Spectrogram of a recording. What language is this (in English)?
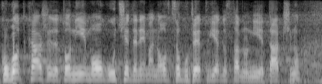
Serbian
